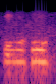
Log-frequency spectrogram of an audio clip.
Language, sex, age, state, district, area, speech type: Tamil, female, 45-60, Tamil Nadu, Tiruchirappalli, rural, conversation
